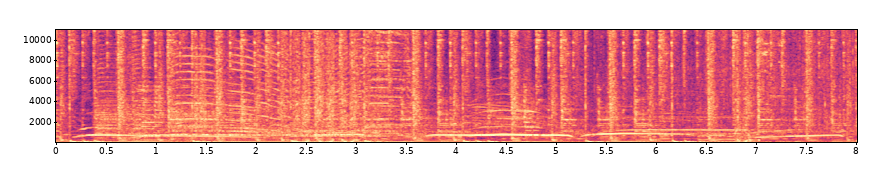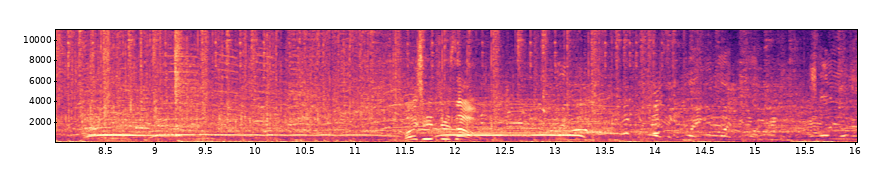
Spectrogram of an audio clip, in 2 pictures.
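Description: Loud battle music with a heavy bass beat and sharp percussion, with drawn-out voices calling over it again and again.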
